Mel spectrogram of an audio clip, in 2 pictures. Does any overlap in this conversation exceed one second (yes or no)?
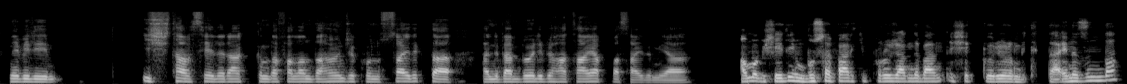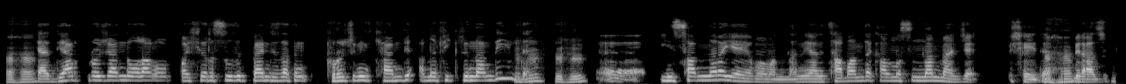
no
